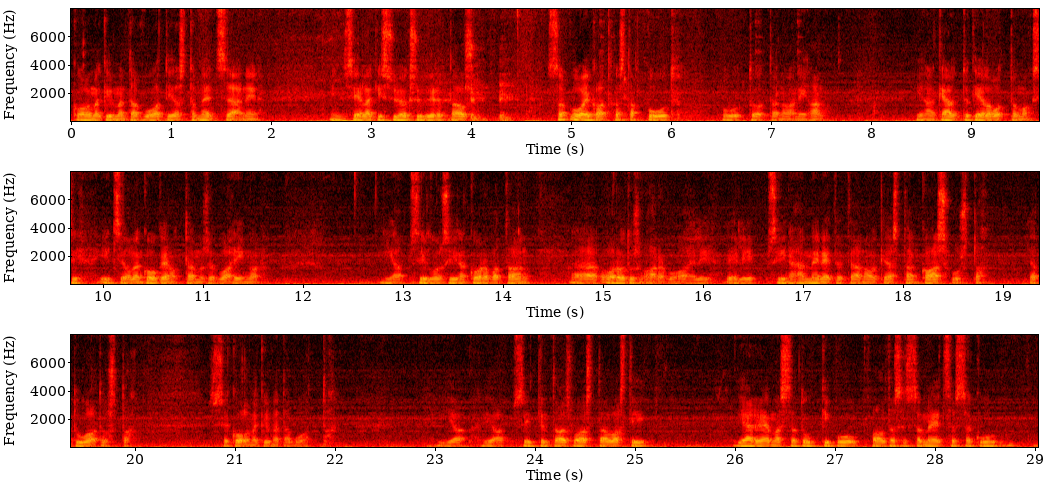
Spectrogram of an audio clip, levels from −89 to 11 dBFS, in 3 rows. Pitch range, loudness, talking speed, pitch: 90-105 Hz, -31 LUFS, 100 wpm, 95 Hz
